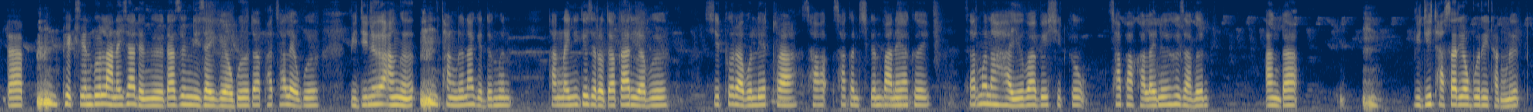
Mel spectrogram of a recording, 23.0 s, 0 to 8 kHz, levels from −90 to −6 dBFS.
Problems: constant background noise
